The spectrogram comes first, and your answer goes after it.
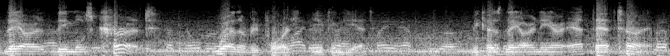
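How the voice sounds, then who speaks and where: Through loud background noise, a man speaks at a moderate pace with ordinary pitch variation. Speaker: pilot instructor. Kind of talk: instructional commentary. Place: plane. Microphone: headset.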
